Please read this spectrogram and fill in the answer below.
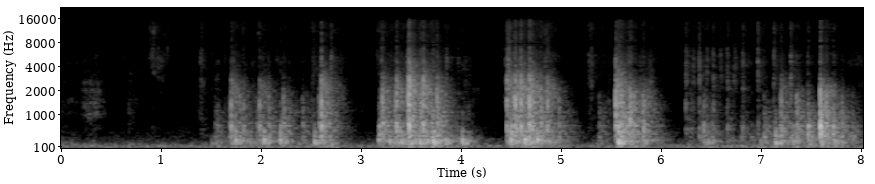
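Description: Bare hands patting wool roving soaked in soapy water flat onto burlap, an irregular series of about a dozen wet pats starting about a second and a half in. This is the first pressing-down stage of wet felting.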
